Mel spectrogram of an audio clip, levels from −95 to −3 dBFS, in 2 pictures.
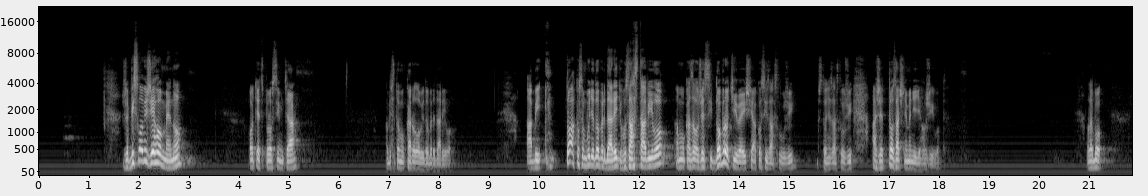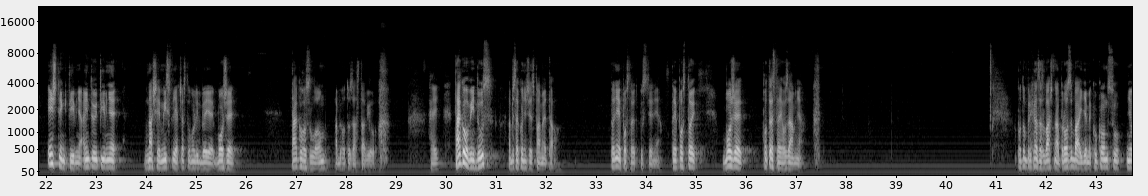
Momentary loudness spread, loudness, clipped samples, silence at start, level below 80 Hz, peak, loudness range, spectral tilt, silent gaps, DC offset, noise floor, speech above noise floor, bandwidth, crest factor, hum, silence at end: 19 LU; -30 LUFS; under 0.1%; 1.4 s; -74 dBFS; -6 dBFS; 12 LU; -6 dB/octave; none; under 0.1%; -71 dBFS; 42 dB; 10 kHz; 26 dB; 50 Hz at -65 dBFS; 0 s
